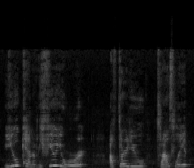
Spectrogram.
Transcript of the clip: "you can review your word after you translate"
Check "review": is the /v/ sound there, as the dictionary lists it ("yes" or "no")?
no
